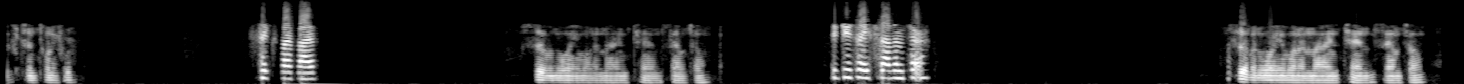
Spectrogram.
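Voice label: Sheriff East County, scanner audio trunk; MCSO - EAST; South Scottsdale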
